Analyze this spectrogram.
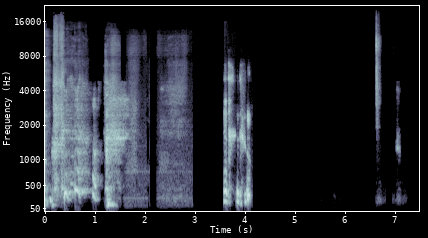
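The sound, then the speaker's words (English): Coughing from a sick person, a few harsh, separate bursts broken by silences, the later ones short and fainter. “I can't laugh anymore without coughing.”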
